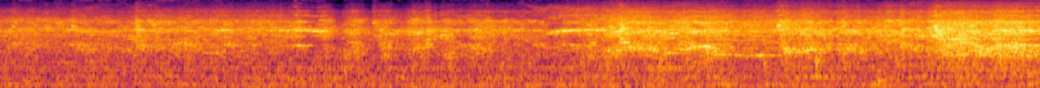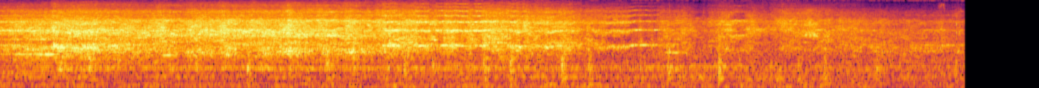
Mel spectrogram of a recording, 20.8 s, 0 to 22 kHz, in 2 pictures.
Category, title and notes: Soundscapes > Urban
Berlin - escalator squeek
I recorded this while visiting Berlin in 2022 on a Zoom field recorder. This is the sound of an escalator at one of the metro stations.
